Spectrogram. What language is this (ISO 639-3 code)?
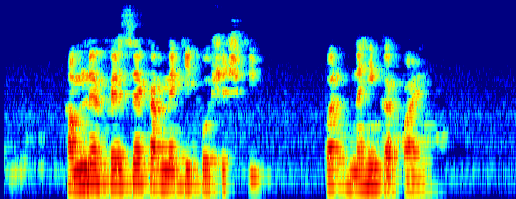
hin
